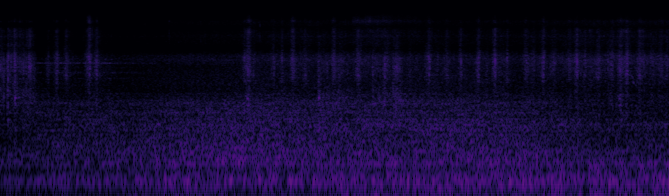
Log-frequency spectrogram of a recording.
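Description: Wind rustles through tall grass outdoors.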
